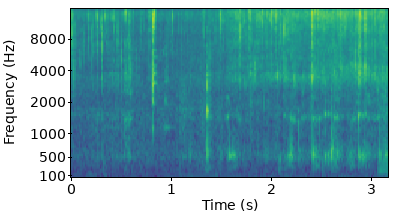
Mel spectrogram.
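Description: Cumin seeds frying in a pan for an eggplant rice dish, stirred with a utensil: close scraping and tapping strokes over a soft, steady sizzle, with no voices.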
